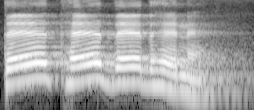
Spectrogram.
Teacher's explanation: दंत मतलब जीभ दांतों को इसमें स्पर्श करती है।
